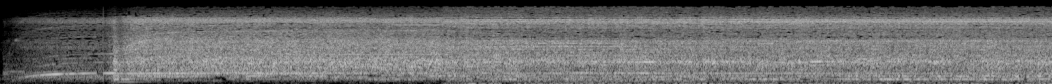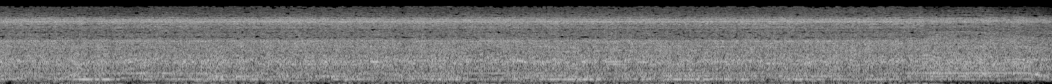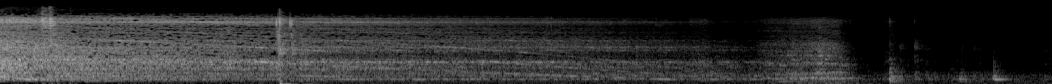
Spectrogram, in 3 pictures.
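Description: Portable bench-top table saw starting up and ripping a thick wooden plank lengthwise, its motor running loud and steady under load. About two-thirds of the way through it is switched off, and the blade winds down with a slowly falling pitch.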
